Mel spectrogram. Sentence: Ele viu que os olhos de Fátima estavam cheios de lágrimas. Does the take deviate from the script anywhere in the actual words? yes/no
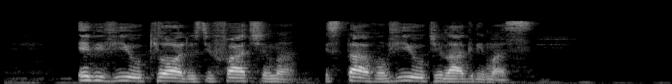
yes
